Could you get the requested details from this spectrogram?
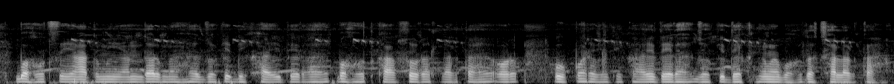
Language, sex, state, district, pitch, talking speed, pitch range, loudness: Maithili, male, Bihar, Samastipur, 120 Hz, 200 wpm, 115-125 Hz, -22 LUFS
